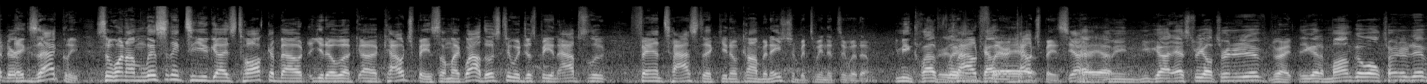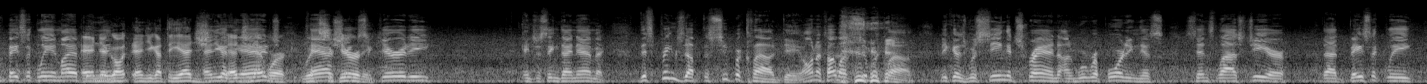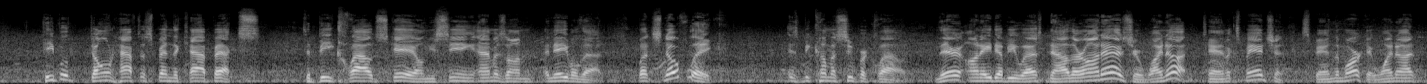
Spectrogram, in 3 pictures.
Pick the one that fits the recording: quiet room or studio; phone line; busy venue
busy venue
